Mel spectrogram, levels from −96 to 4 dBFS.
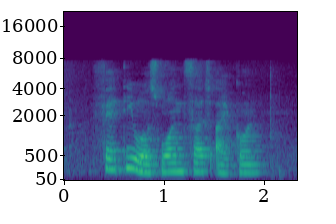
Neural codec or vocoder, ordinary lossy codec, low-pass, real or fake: none; none; none; real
